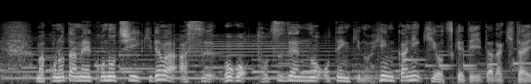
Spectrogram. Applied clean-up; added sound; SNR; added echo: none; Wind instrument, woodwind instrument; 12 dB; none.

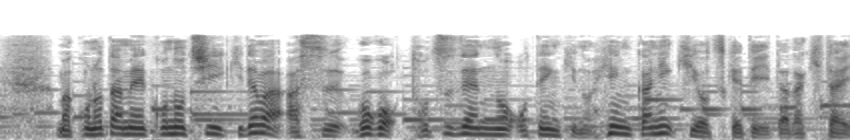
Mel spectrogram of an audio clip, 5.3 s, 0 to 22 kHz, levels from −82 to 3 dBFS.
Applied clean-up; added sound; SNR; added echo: none; none; none; none.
